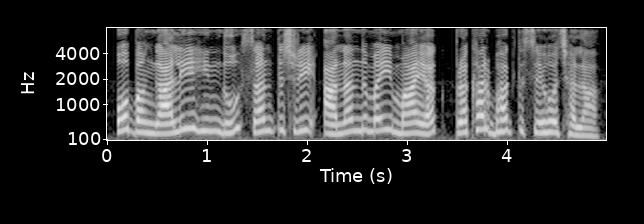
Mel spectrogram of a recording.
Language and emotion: Maithili, neutral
